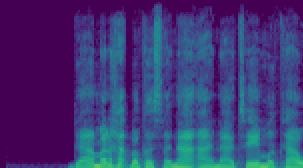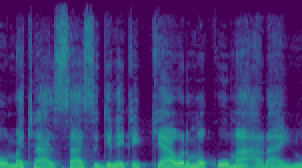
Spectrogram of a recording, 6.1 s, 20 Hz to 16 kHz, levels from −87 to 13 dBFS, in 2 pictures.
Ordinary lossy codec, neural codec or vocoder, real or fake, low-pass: Opus, 64 kbps; codec, 44.1 kHz, 3.4 kbps, Pupu-Codec; fake; 14.4 kHz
